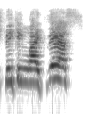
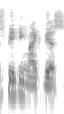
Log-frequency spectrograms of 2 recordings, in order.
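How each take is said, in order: First: It is said loudly, almost shouting. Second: It is said at a normal, moderate volume. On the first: Everyone has to raise their voice to be heard. The speaker calls it wrong. "everybody is talking too loudly" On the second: People talk at a sensible level. The speaker calls it right. "in a reasonable voice"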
